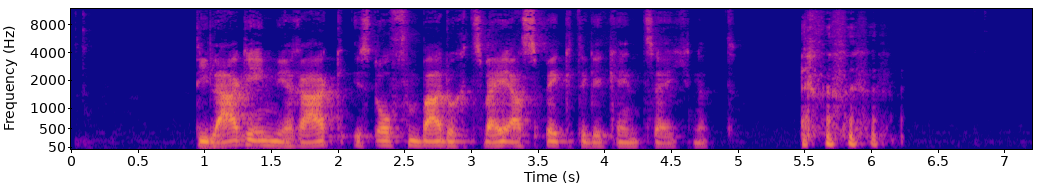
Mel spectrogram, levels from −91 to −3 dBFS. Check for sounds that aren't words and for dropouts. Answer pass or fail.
fail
